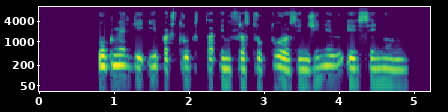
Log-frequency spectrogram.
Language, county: Lithuanian, Kaunas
